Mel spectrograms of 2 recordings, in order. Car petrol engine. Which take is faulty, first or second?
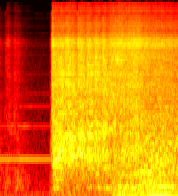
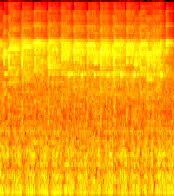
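second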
